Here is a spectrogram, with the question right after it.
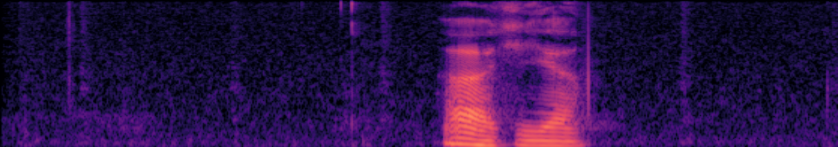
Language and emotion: Russian, neutral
